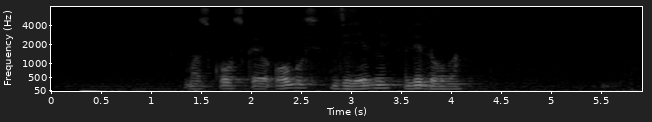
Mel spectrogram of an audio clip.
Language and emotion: Russian, neutral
